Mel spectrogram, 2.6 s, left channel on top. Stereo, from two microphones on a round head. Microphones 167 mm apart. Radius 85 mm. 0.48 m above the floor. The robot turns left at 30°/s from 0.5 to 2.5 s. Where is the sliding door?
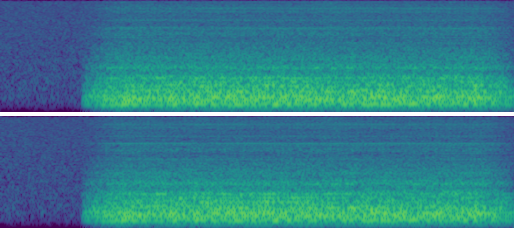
I don't hear a sliding door.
